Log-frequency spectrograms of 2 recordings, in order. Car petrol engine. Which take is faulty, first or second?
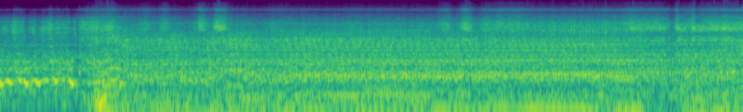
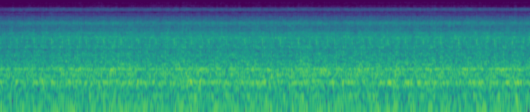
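first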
